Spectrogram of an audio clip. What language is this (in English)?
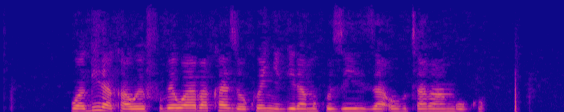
Ganda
